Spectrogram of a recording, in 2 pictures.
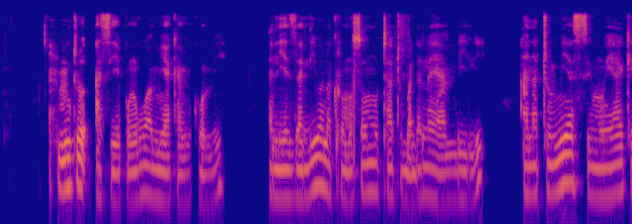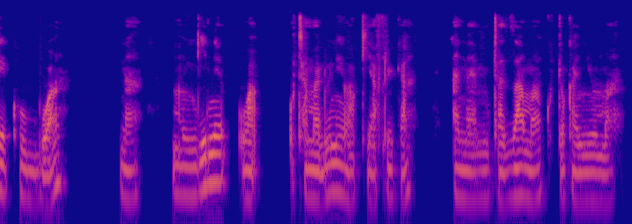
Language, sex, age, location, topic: Swahili, male, 36-49, Nairobi, education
